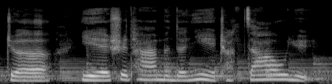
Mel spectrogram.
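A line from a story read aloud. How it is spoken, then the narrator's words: Sighing. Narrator (Chinese): 雨村听了，一叹道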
